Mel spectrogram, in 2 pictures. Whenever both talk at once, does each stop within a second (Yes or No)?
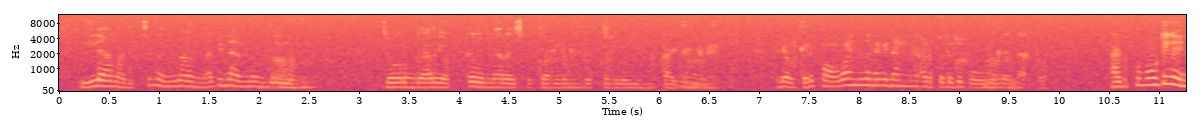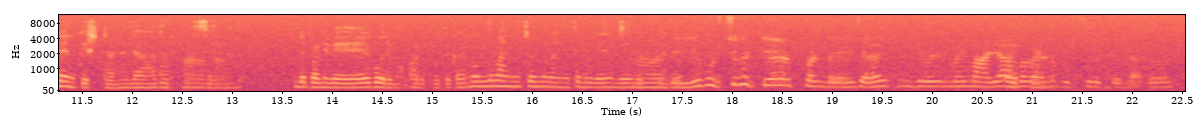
Yes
